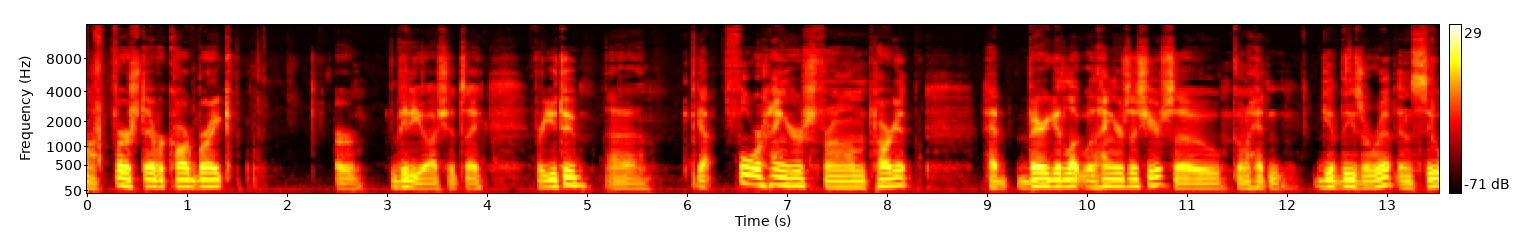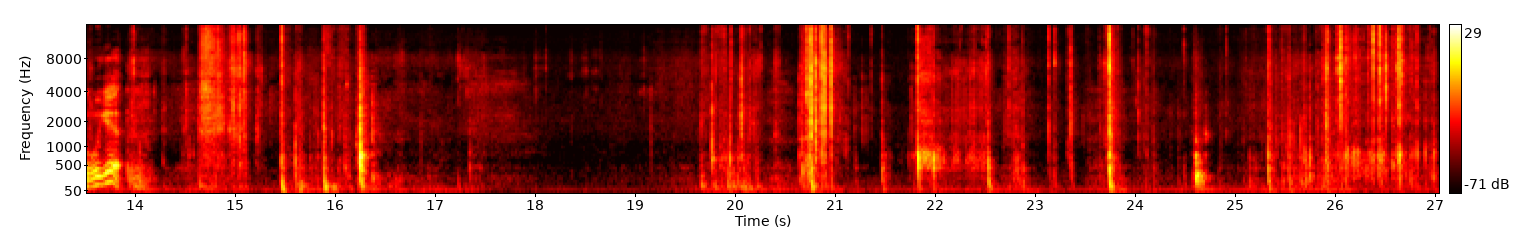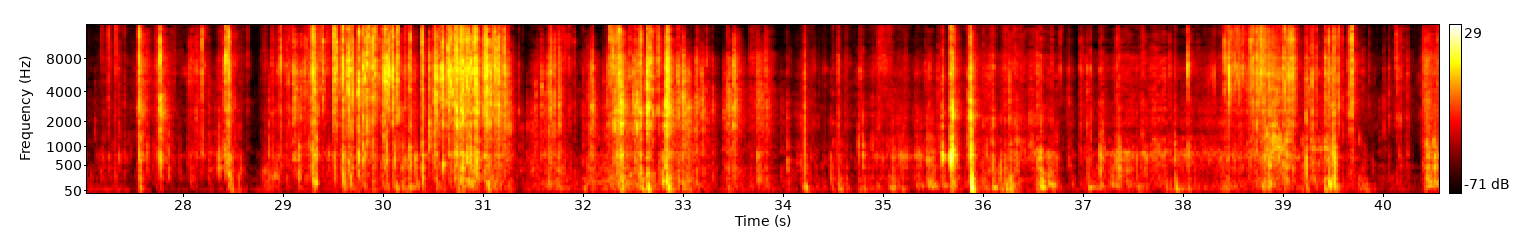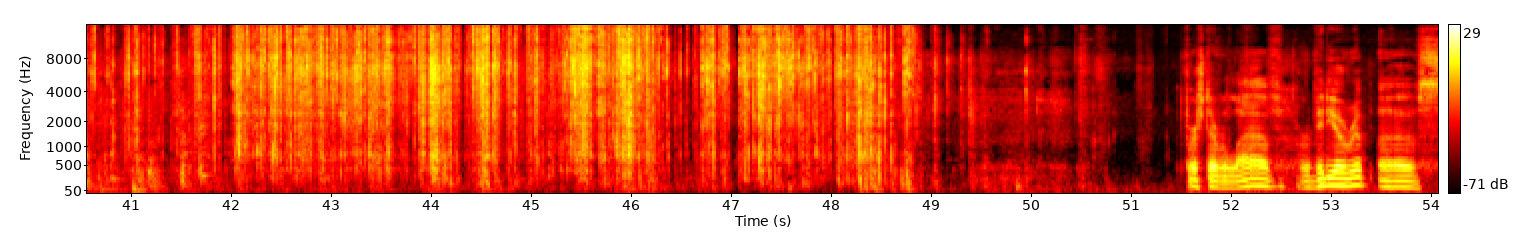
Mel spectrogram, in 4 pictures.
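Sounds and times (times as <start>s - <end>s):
packaging tearing and crinkling: 20.6s - 23.9s, 25.4s - 49.2s
scattered clicks and rustles: 30.0s - 42.2s.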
